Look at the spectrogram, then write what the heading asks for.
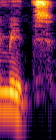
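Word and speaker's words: мыть: বাংলা হবে ধোয়া বা ওয়াশ করা আবারো বলছি উচ্চারণ হবে মিচ মিচ এর বাংলা হবে ওয়াশ করা বা ধোয়া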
